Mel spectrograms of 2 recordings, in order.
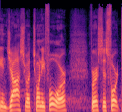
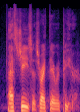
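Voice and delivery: ordinary talk

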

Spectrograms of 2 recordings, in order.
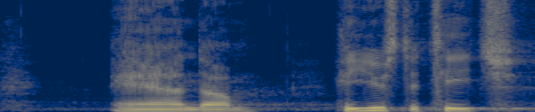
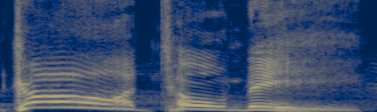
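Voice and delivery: very slow, weighty, every word landed; the punchline, said with awe; slow solemn reveal; 7 semitones higher, much slower than usual. Retold or imitated. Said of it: "Campolo says".

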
